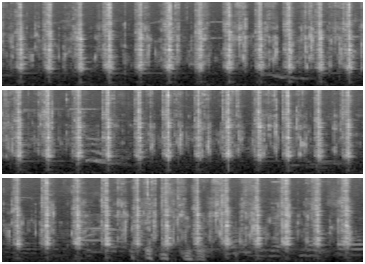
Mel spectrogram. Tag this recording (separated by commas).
Speech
